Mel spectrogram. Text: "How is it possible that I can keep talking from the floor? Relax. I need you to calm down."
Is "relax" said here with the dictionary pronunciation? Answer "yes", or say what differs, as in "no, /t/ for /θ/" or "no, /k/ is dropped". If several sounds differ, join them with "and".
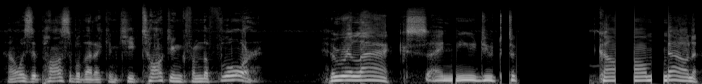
yes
